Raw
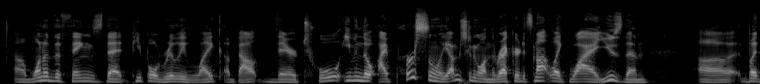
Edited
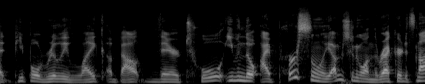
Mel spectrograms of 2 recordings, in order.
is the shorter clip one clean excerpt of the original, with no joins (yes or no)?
yes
